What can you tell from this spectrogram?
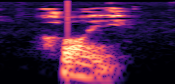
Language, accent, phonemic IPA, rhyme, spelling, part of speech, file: English, Southern England, /hɔɪ/, -ɔɪ, hoy, noun / interjection / verb, LL-Q1860 (eng)-hoy.wav
- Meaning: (noun) A small coaster vessel, usually sloop-rigged, used in conveying passengers and goods, or as a tender to larger vessels in port; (interjection) Hey! ho!, hallo!, stop!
